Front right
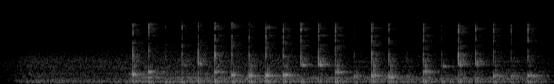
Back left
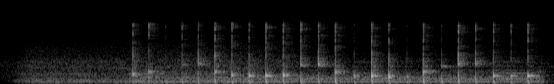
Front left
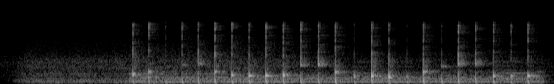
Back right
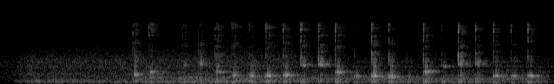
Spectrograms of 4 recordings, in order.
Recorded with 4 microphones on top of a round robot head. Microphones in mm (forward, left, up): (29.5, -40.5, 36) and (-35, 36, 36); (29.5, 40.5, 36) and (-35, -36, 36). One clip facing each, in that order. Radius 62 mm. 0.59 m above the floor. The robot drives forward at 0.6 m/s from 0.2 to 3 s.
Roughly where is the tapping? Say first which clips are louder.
Back left 2 dB, front left 8 dB; ahead left.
